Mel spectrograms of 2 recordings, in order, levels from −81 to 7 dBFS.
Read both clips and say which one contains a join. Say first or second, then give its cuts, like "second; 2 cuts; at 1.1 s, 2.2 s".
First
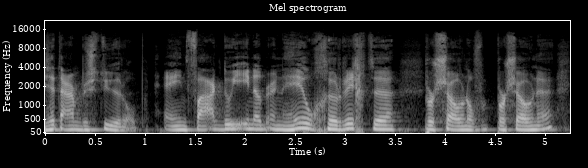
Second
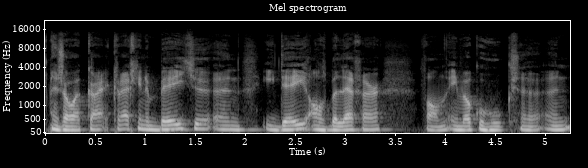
first; 2 cuts; at 1.1 s, 2.2 s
